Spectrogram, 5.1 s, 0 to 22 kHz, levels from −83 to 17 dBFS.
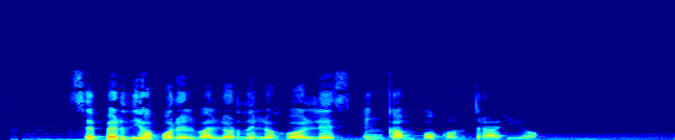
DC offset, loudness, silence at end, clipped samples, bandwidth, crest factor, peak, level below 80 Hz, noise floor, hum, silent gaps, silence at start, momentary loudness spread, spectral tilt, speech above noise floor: under 0.1%; -25 LUFS; 1.05 s; under 0.1%; 10.5 kHz; 22 dB; -4 dBFS; -76 dBFS; -63 dBFS; none; none; 0.55 s; 14 LU; -5 dB/octave; 38 dB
